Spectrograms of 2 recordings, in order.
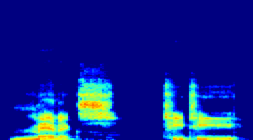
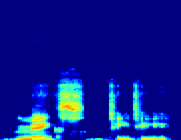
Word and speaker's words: Manx TT: motorcycle racing game and i want to pronounce it the proper english way and i believe is pronounced manix tt not how you would probably read it which is manx tt who's manix tt uh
